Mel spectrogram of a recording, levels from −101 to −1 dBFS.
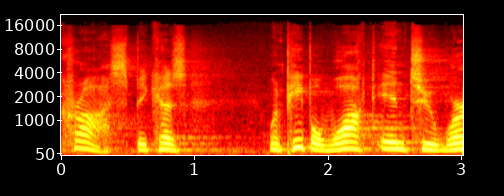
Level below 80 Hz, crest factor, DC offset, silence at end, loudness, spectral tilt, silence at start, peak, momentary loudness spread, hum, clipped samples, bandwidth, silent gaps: -54 dBFS; 16 dB; under 0.1%; 0 s; -18 LUFS; -6 dB/octave; 0 s; -2 dBFS; 10 LU; none; under 0.1%; 15 kHz; none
